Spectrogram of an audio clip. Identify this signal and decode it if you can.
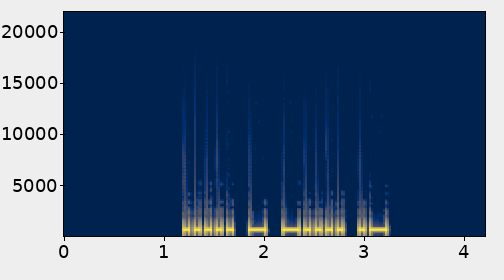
Morse code, heard as a keyed tone, about 22 wpm, 700 Hz. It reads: 5T6A
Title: Common Cut Numbers - 4-Digit 22wpm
